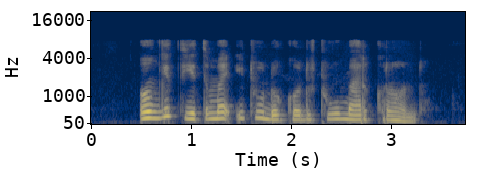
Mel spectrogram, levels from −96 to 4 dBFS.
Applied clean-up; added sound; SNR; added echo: none; none; none; none.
